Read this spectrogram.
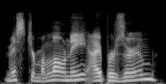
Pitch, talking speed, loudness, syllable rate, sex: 185 Hz, 145 wpm, -17 LUFS, 5.0 syllables/s, male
